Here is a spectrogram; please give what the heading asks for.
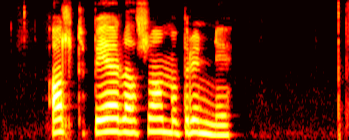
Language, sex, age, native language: Icelandic, male, 10, Icelandic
